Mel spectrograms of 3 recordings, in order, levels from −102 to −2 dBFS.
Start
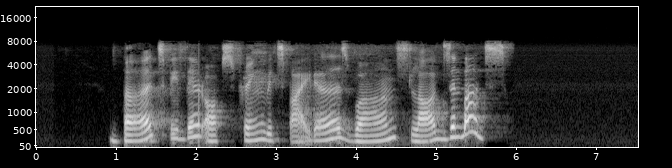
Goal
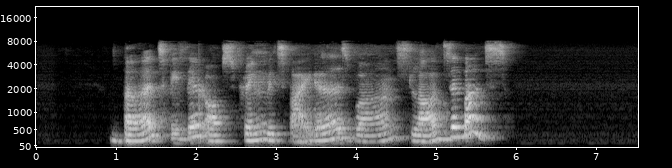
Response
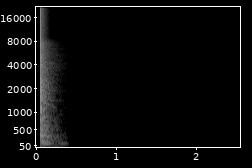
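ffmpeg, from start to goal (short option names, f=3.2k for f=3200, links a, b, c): -filter_complex "[0:a]asettb=1/sr,asplit=3[a][b][c];[a]atrim=end=3.854[d];[b]atrim=start=3.85:end=4.61,asetpts=PTS-STARTPTS,afade=t=in:d=0.004:c=qsin,afade=t=out:st=0.756:d=0.004:c=qsin,lowshelf=f=410:g=-10[e];[c]atrim=start=4.606[f];[d][e]acrossfade=d=0.004:c1=hsin:c2=qsin[g];[g][f]acrossfade=d=0.004:c1=qsin:c2=hsin[h];[1:a]atrim=start_sample=2205,asetrate=48510,aresample=44100[i];[h][i]afir=irnorm=-1:irlink=0,volume=-3.5dB"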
